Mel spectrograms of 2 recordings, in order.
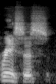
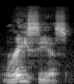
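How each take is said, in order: First: It is said as the standard word 'racists'. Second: It is said as 'racy-est', with an extra vowel. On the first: This is the normal word. "not racists" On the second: This is how someone else misspelled it. "R A C I E S T"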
